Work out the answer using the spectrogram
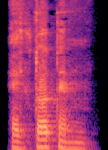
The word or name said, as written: El totem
